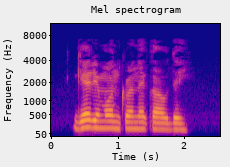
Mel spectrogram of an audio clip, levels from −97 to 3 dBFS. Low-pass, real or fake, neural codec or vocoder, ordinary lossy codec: 7.2 kHz; real; none; AAC, 32 kbps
